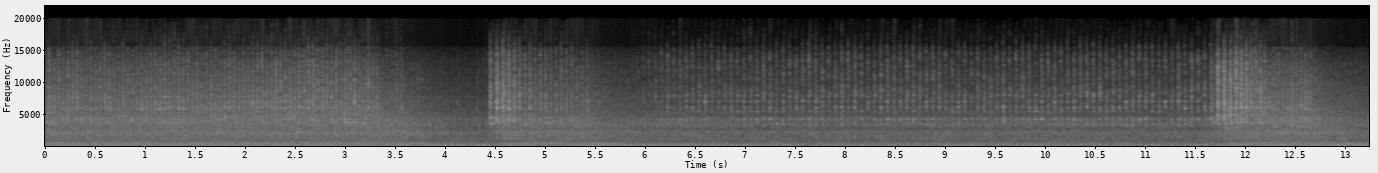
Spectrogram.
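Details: Billy Goat leaf blower with Briggs & Stratton 9.5 hp single-cylinder engine, revived scrap find with sooty plug and low compression, run choked: steady high-speed running with an even, strong beat, no misses or backfires; normal running.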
